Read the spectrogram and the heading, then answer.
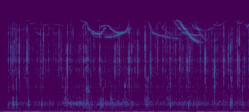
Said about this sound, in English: The sounds of dolphins, but are they saying anything?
